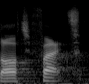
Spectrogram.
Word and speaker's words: RTFKT: with Doodles too um rtfkt pronounced artifact um now they were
